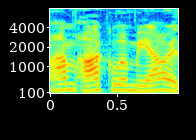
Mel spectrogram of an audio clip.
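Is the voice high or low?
high. It is said in a normal, higher voice. This is everyday talking. "You have like a normal high voice"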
